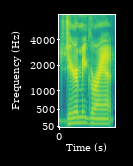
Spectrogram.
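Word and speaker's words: Jerami Grant: They can't afford to keep Jeremy Grant.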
